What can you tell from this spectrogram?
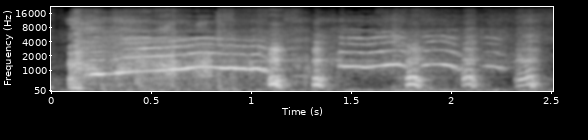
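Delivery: real helpless shriek of laughter. Real, not acted. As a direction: lose it completely in a shrieking laugh. Dog pooing in shot.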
